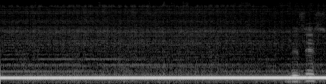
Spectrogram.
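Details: Daewoo DD inverter washer-dryer, 9 kg wash and 7 kg dry, during the fast spin: a loud, steady, siren-like whine. Caused by a damaged stator Hall sensor, not the bearings; replacing the sensor cured the noise.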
